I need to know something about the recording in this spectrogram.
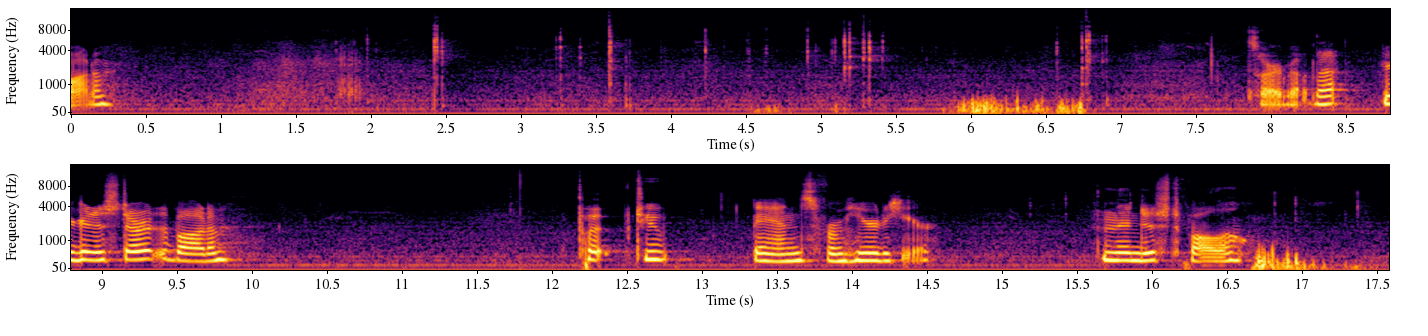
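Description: Small plastic pegs click and tap as rubber bands are worked on a loom.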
